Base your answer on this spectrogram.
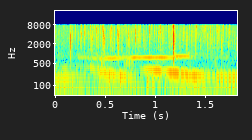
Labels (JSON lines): {"label": "biophony", "recorder": "SoundTrap 300"}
